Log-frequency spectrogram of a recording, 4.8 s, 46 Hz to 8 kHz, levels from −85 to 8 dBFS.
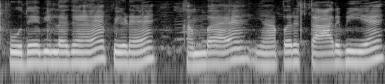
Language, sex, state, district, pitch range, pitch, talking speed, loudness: Hindi, female, Chandigarh, Chandigarh, 160-175 Hz, 165 Hz, 150 wpm, -14 LUFS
